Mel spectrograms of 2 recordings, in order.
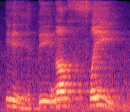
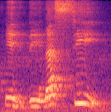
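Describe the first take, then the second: First: The s is heavy and thick. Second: The s is light and thin, like plain s. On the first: The speaker calls it right. "tapi usahakan ihdinasi si" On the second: The speaker calls it wrong. "Tidak boleh membacanya seperti sin"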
